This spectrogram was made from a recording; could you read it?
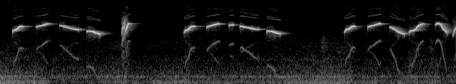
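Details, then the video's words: ['Kolibri wulung sunbird singing actively in fast, bright high whistled phrases of several sliding notes. One harsh high burst occurs between phrases, and a dense final phrase packs many quick notes.'] "Kolibri Wulung Gacor"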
